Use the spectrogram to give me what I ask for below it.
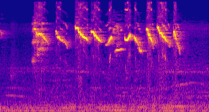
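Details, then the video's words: White-eye kept in a hanging cage, delivering a 'tembakan' burst: about ten rapid, very high, slurred downward whistles strung together in under three seconds, bright and piercing, with only a faint low background hum. "Suara Tembakan Dahsyat Pleci Gacor Paling Digemari Para Plecimania Digantangan"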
